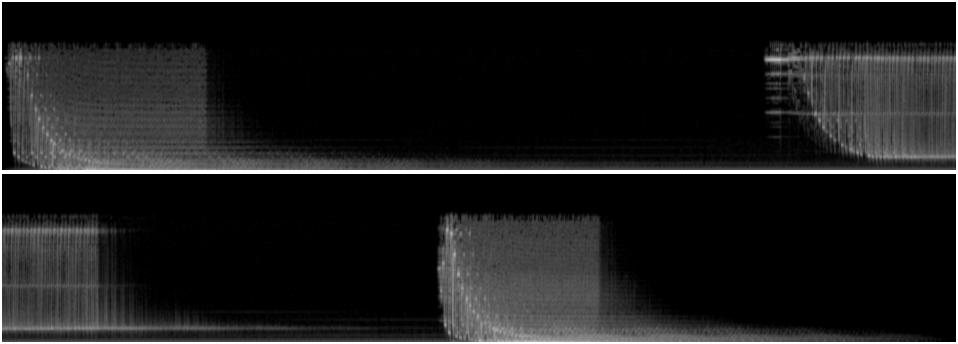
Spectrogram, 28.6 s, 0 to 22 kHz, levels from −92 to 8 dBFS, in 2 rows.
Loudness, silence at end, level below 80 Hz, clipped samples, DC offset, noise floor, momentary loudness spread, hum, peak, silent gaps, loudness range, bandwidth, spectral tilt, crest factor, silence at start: -26 LUFS; 3.05 s; -34 dBFS; under 0.1%; under 0.1%; -83 dBFS; 26 LU; 50 Hz at -60 dBFS; -6 dBFS; none; 23 LU; 17 kHz; -3.5 dB/octave; 24 dB; 0.1 s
